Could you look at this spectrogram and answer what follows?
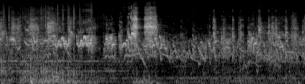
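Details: Budgerigars in an aviary colony chattering, with sharp high chirps and squeaky warbled notes bursting out over a steady background of flock chatter.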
